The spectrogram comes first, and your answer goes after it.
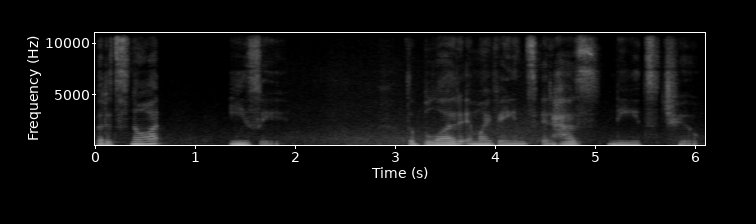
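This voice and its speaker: A woman playing a tender, protective dragon-blooded girlfriend in an intimate romantic audio roleplay, halting and earnest, often slipping into whispers. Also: on the low side, gravelly, warm tone, slight background noise. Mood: earnest, confessional. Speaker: voice actor.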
